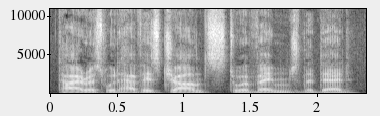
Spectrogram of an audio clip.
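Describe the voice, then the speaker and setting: A man narrating an audio drama in a measured, grave storytelling style. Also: deep voice, a bit bright, dry recording. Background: music.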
